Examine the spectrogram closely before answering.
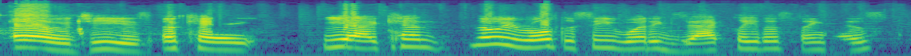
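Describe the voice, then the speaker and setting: A woman's voice: fairly high pitch, normal speed, a little mellow, dry recording, highs cut off, soft background music. A woman chatting casually as a player in a tabletop roleplaying game.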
